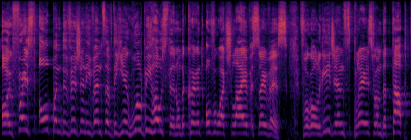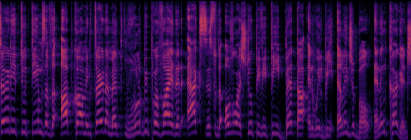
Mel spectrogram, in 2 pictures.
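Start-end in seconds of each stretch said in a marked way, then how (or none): 0.0-13.2 hyped-up, dramatic hype-man announcer delivery. Rereading the grand announcement aloud: hyped-up delivery. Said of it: "let me hype this up".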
